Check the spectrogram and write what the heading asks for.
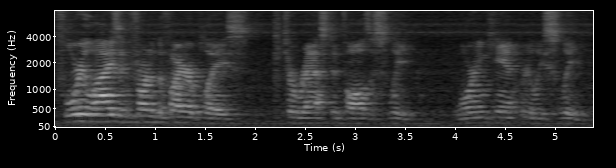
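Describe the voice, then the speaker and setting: A man's voice: fairly even intonation, moderate pace, darkish tone, slight background noise. A man telling a historical story to a live audience, acting out the characters' lines with dramatic swings in voice. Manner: dramatic, acts out quoted lines with rising pitch and volume. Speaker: historical storyteller giving a talk. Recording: echoey room, distant mic, faint ambience.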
